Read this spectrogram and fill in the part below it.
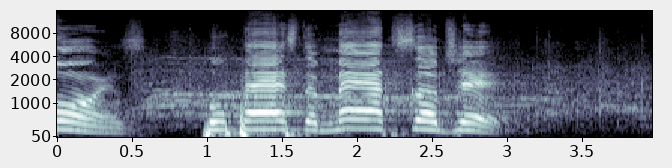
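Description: A man speaks loudly through a microphone in an echoing hall.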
